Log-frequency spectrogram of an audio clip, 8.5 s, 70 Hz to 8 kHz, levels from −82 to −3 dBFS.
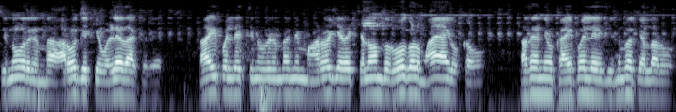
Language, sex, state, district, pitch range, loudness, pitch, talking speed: Kannada, male, Karnataka, Bijapur, 135-150 Hz, -17 LUFS, 145 Hz, 135 wpm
